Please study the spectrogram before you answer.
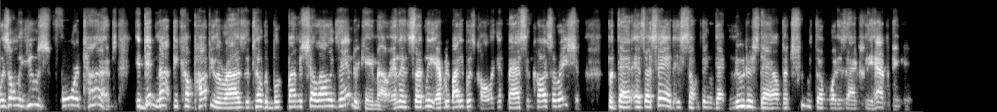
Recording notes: Audio from Freedom Day webinar.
